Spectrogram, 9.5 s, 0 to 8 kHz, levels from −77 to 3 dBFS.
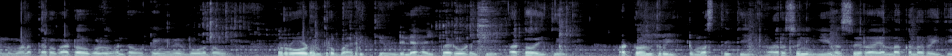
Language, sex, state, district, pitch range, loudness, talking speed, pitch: Kannada, male, Karnataka, Bijapur, 105-115 Hz, -18 LUFS, 95 wpm, 105 Hz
